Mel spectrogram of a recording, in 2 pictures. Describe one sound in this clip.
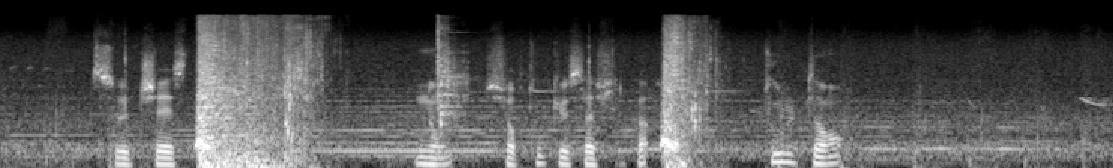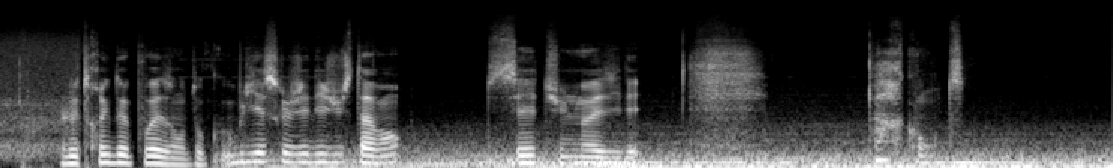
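A man talks casually into a close microphone.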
